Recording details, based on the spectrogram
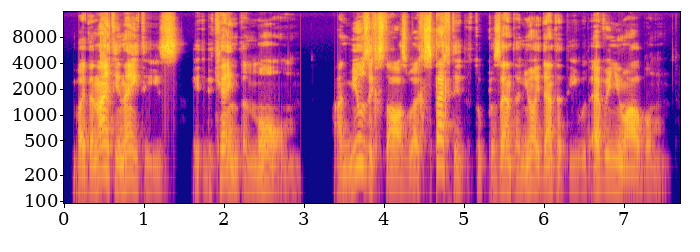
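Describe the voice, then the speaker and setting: Male essay narrator, lowish voice, highly varied intonation, explanatory, measured phrasing. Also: a bit bright. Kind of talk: scripted analytical narration.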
